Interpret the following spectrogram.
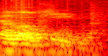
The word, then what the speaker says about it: Elohim: power if I may injection on Earth it's pronounced Elohim I'm sorry under that does that appear to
